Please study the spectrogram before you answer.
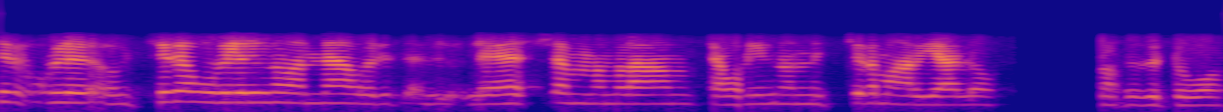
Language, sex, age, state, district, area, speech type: Malayalam, female, 45-60, Kerala, Pathanamthitta, rural, conversation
